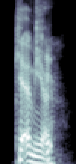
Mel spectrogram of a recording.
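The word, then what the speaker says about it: Khitomer: The pronunciation was closer to it's K-H-I-T-O-M-E-R. Kitomir.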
